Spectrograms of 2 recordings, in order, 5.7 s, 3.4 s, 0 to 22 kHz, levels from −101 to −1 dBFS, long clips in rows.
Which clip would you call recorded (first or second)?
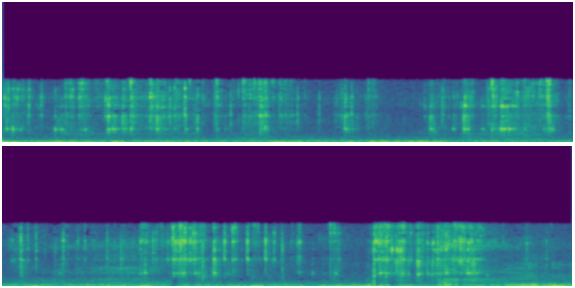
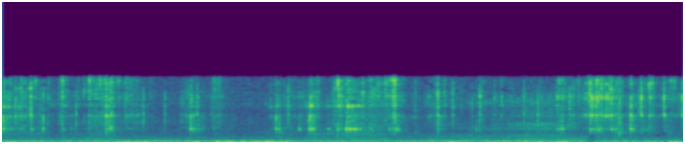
first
